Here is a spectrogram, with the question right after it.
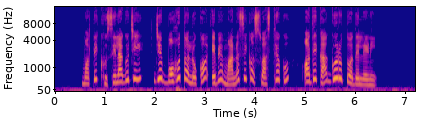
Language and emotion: Odia, happy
